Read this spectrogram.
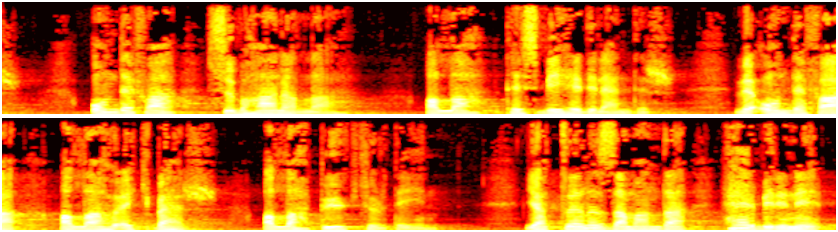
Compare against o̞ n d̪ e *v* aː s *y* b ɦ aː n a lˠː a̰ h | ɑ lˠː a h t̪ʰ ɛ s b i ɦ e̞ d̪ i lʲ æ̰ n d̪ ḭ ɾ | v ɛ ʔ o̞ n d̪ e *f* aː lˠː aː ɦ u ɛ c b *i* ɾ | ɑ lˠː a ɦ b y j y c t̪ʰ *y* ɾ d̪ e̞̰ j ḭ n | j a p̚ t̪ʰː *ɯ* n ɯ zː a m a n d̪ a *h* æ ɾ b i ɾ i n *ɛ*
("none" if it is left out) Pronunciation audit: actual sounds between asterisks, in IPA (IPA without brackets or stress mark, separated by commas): f, y, f, æ, y, ɯː, h, i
